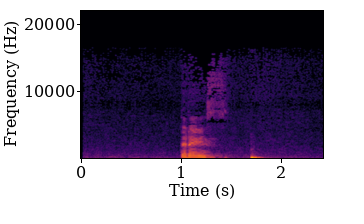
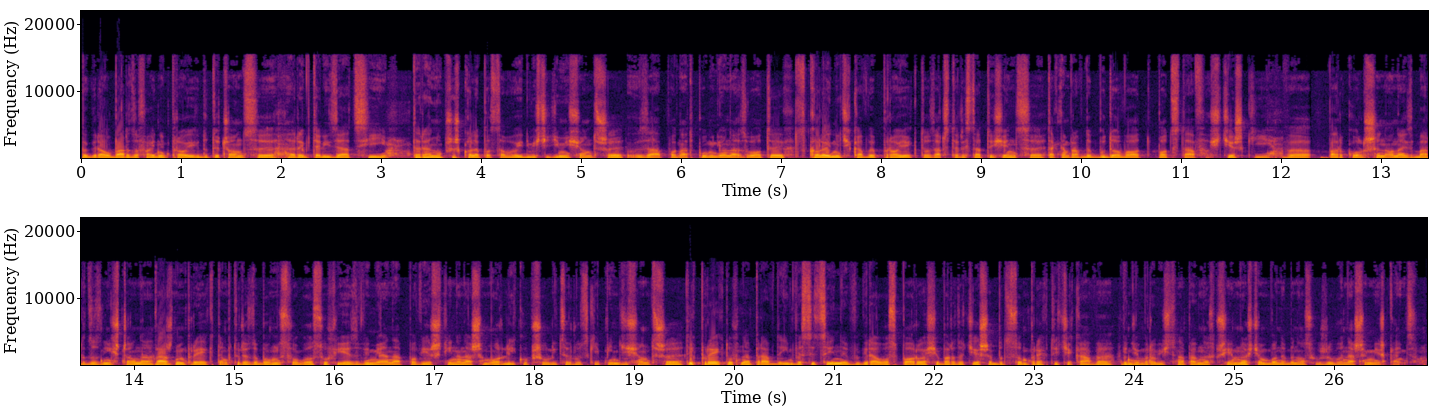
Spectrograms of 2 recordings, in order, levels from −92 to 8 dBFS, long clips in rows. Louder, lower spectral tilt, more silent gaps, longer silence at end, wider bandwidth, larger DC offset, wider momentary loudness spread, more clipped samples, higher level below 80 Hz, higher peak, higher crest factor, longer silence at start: second, -28 LUFS vs -16 LUFS; about the same, -7 dB/octave vs -6 dB/octave; neither; first, 0.6 s vs 0 s; about the same, 16 kHz vs 16 kHz; neither; about the same, 7 LU vs 6 LU; neither; second, -44 dBFS vs -38 dBFS; second, -10 dBFS vs -2 dBFS; first, 22 dB vs 14 dB; first, 1 s vs 0 s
